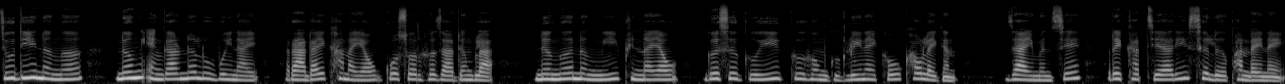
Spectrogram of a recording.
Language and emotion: Bodo, neutral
